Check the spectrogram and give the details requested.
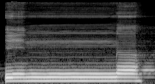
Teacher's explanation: huruf na ditahan dan ditekan karena terdapat tanda tasdid.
